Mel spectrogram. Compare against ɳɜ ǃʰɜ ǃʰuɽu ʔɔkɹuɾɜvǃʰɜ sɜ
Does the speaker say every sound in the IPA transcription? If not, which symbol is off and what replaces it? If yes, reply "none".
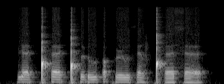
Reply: ɾ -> θ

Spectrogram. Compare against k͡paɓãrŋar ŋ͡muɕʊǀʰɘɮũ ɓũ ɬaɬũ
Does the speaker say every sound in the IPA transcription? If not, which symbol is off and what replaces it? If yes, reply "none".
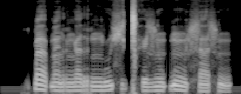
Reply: none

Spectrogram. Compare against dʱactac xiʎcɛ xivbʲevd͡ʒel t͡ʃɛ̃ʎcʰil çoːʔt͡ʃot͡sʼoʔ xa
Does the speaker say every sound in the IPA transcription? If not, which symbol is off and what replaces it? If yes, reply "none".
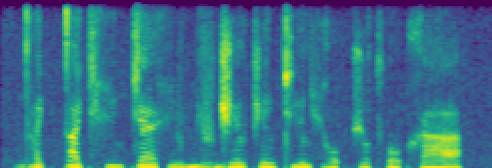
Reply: none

